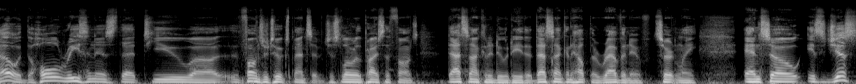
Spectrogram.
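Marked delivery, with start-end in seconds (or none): none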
